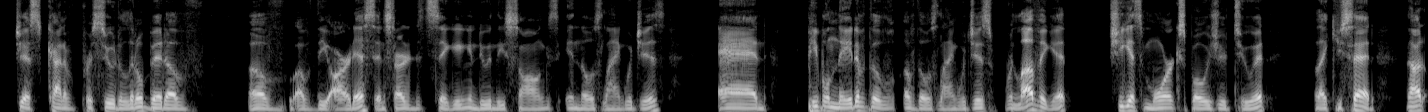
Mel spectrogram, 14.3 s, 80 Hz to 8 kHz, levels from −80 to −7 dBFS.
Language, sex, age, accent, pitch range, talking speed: English, male, 20-39, American, 95-115 Hz, 170 wpm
